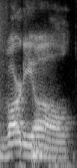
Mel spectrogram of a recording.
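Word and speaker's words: Gvardiol: The one issue is the G is silent, so it's just Vardiol. Oh, it's Vardiol.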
